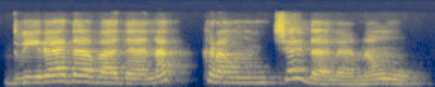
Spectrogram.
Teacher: please note the dvitvam. Second k is heard.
